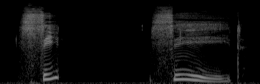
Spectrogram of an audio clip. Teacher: how we hold the vowel longer when it's followed by a voiced sound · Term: vowel length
